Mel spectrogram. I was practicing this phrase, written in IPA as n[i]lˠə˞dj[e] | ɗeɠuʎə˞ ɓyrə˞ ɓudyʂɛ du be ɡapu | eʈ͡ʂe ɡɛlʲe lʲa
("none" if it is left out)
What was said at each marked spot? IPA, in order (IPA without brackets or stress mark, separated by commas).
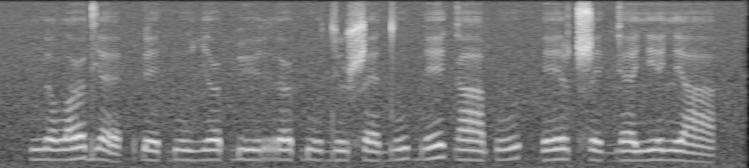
y, ɛ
